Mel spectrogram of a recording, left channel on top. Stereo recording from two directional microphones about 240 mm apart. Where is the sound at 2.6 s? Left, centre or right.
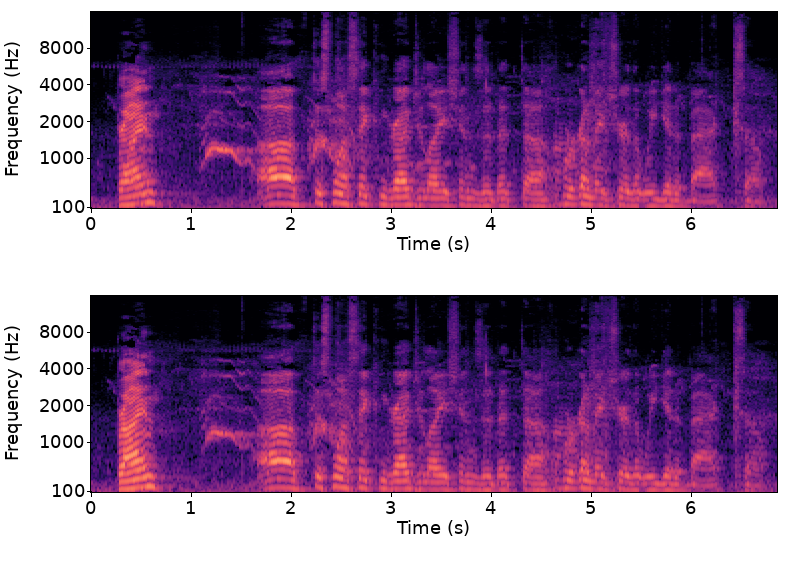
Centre.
